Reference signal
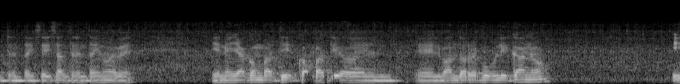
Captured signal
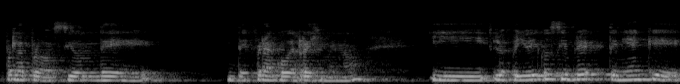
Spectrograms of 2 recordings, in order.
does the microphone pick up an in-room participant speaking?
Yes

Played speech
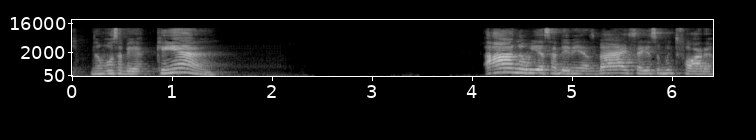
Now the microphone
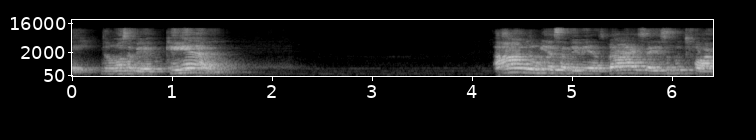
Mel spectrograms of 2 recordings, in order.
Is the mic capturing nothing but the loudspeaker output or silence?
Yes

